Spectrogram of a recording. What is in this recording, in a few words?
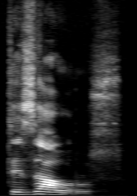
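"tezaurus", Azerbaijani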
